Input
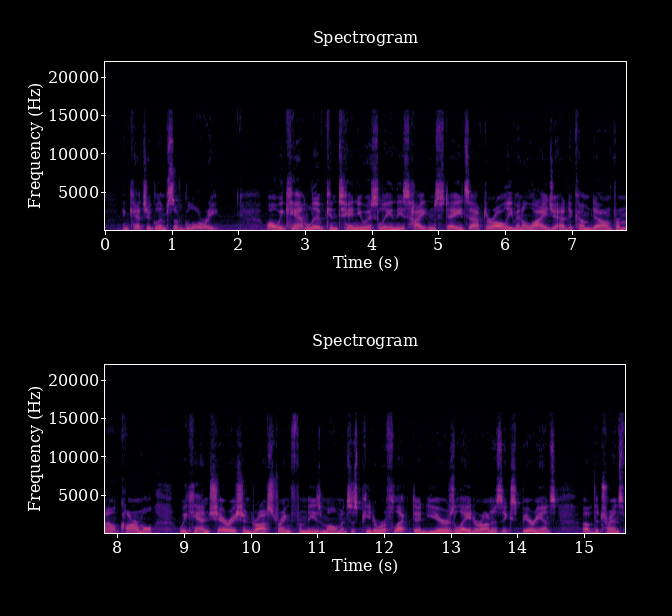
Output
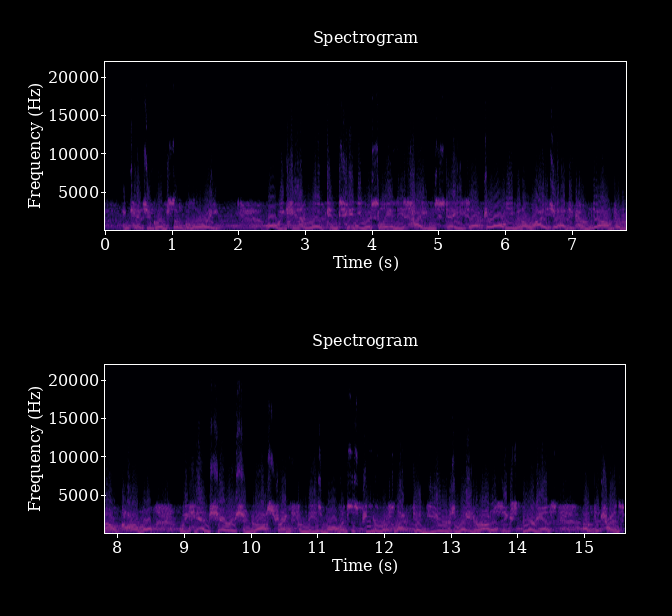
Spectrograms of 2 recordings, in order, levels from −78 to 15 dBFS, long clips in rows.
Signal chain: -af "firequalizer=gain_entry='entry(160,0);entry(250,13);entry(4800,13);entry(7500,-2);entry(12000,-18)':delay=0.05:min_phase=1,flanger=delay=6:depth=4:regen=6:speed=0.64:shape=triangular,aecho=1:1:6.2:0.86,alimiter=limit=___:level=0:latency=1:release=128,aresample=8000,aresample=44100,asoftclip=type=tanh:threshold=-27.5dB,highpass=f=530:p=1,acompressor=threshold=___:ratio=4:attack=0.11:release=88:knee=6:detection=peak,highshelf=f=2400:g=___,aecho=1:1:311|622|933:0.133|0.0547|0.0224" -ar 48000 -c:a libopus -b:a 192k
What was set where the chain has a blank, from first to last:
-10.5dB, -35dB, -2.5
